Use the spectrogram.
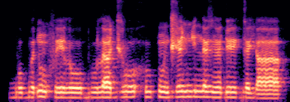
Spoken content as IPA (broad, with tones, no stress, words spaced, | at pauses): bo˨bə˧ɗũ˧ fe˨loː˨bu˨ la˧d͡ʒoː˧ hu˧pũ˧d͡ʒɛ˦ ɲi˦nɛ˦ɣɛ̃˧ɗeː˧ ɡɛ˧ jaː˨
